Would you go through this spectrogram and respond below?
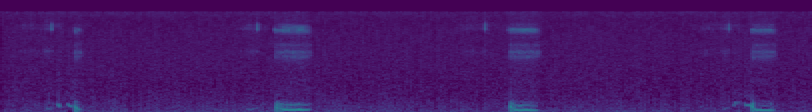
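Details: A miniature dachshund, a six-year-old rescued female, snores while sleeping. Four rough, low snoring breaths come about every two and a half seconds with a light hissing edge, in an otherwise quiet room.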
